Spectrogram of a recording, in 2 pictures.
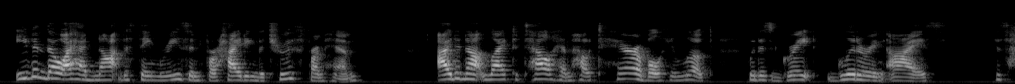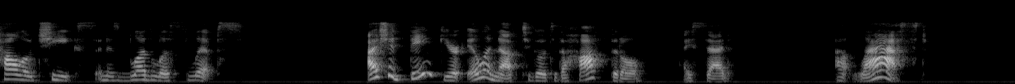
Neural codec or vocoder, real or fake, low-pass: none; real; 7.2 kHz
